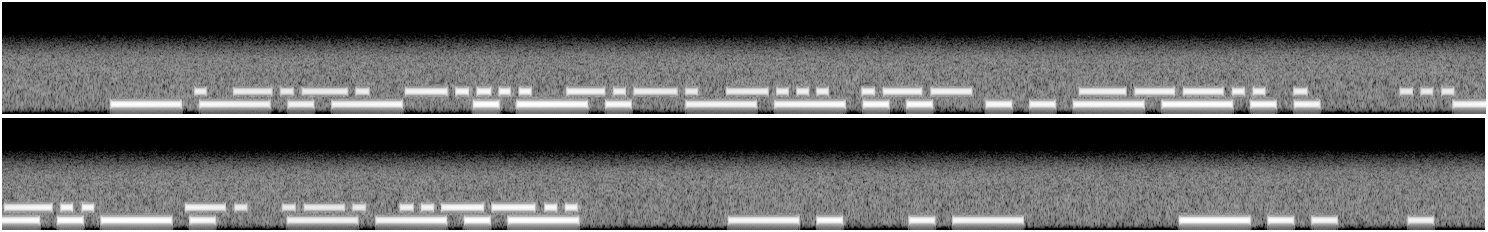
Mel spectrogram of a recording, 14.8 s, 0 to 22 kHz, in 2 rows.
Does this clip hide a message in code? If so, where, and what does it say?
Yes: Morse code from 0.5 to 14.6 s, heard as two keyed tones. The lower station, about 11 wpm, 350 Hz: QRZ? CQ NA DE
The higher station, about 23 wpm, 810 Hz: EC6CBW 8E SD NR?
